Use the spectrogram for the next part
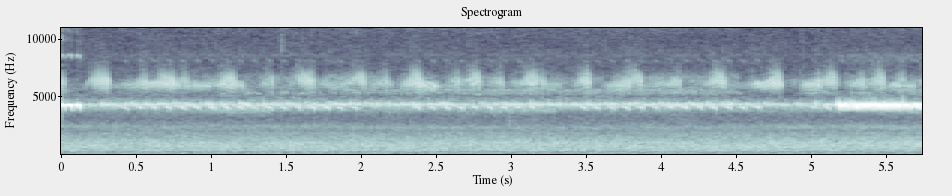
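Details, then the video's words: Crickets chirp through the night in a constant high, thin trill with quick regular pulses, swelling to a stronger chirp in the final second. "Soothing Cricket Sounds"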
